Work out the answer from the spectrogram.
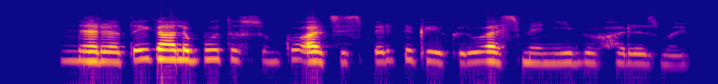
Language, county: Lithuanian, Kaunas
